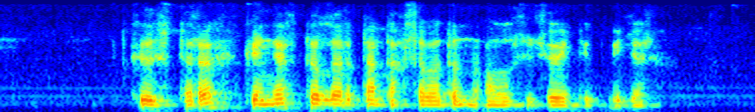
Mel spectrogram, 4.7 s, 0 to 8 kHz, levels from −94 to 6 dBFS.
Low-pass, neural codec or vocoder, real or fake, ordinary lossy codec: 7.2 kHz; none; real; Opus, 16 kbps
